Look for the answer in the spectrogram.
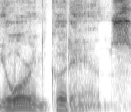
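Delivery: very low, deep put-on voice. Taking a turn at the line he said needs a deeper voice, deeper voice. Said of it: "Gotta be deeper voice for that one".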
